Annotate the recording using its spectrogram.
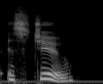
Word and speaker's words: eschew: I just looked it up, the pronunciation. It's eschew. Sorry.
